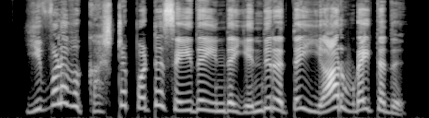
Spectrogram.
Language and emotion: Tamil, angry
